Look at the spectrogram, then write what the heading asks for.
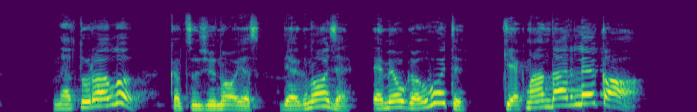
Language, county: Lithuanian, Šiauliai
